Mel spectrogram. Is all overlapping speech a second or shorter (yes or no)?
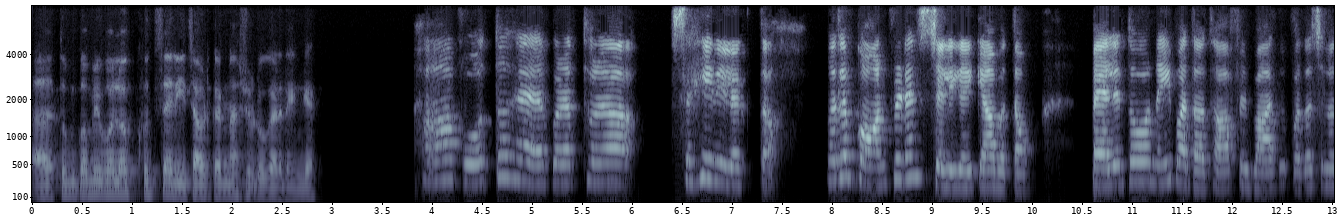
yes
